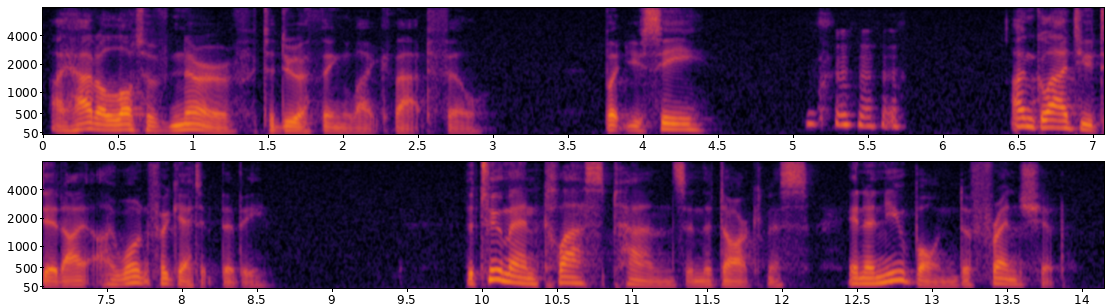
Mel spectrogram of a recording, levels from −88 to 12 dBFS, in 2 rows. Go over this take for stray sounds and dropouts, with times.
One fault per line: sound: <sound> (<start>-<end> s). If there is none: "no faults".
sound: laugh (5.1-5.8 s)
